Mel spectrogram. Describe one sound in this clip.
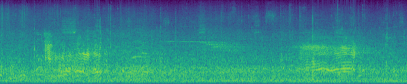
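A calf bawls loudly.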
